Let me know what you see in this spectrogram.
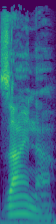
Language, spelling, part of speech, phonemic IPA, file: German, seiner, pronoun / determiner, /ˈzaɪ̯nɐ/, De-seiner.ogg
- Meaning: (pronoun) 1. his (substantival possessive) 2. genitive of er 3. genitive of es; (determiner) inflection of sein: 1. genitive/dative feminine singular 2. genitive plural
